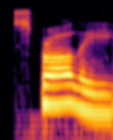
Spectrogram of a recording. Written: sprawly

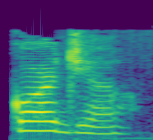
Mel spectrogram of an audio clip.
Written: gorgio

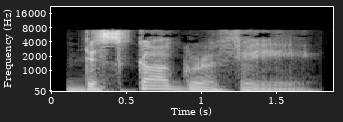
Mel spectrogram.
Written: diskography

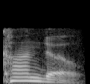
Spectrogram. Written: condo

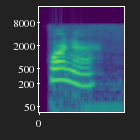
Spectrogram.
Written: horner

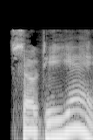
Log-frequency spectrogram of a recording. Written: sautille

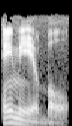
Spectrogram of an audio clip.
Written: amiable

